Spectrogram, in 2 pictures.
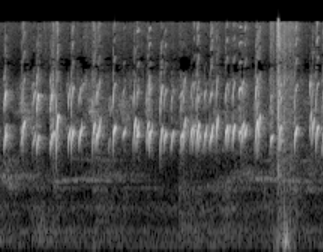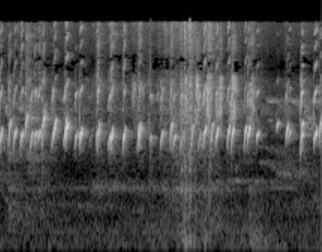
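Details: European goldfinches giving motivational 'batbata' chatter, a call used in the wild to signal each other and their presence: dense, rapid, high twittering notes pouring out almost without pause, with a brief low thump near the middle.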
